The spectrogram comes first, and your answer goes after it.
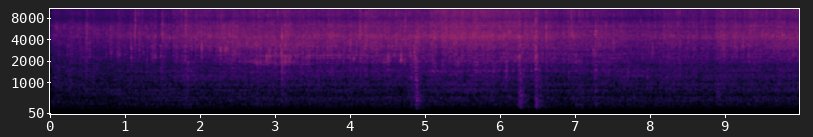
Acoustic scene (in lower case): kitchen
